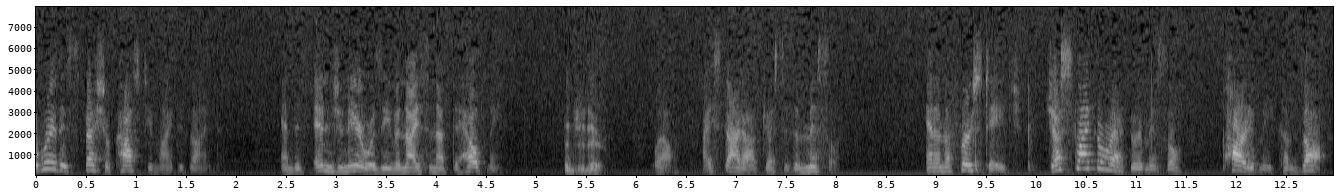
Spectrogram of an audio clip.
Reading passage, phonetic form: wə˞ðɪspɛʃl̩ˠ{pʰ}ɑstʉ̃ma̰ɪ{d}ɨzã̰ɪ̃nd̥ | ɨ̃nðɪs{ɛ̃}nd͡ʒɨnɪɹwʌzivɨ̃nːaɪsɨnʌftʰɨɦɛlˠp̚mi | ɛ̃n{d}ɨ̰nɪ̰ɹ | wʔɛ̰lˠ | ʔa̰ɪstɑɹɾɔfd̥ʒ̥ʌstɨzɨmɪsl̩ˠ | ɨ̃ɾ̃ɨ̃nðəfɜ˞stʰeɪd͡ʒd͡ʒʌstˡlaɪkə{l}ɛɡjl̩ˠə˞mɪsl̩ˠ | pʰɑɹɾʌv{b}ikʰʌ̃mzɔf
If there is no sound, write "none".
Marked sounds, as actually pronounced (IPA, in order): kʰ, d, ɛ̃, d͡ʒ, ɹ, m

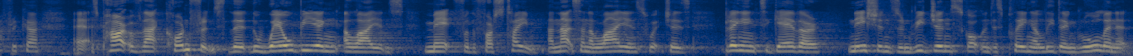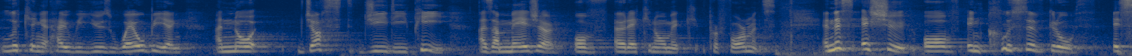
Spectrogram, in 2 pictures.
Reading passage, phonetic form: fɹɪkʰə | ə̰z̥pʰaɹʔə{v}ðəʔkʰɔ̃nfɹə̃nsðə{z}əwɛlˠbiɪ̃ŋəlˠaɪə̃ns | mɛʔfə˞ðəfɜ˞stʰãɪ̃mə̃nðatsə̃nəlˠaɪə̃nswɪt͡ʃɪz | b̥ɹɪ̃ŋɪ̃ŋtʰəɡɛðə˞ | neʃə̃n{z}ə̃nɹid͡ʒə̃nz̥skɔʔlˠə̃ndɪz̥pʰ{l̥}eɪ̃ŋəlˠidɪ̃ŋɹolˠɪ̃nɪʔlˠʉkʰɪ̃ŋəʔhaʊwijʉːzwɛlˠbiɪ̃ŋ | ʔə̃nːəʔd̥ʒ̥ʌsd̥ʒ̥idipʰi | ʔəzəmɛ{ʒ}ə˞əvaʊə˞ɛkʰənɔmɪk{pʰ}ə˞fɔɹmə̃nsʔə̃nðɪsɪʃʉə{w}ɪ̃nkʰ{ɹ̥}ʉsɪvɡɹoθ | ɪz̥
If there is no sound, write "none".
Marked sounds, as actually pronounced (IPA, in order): v, ð, z, l̥, ʒ, pʰ, v, l̥

